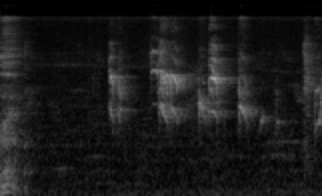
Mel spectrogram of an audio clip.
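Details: Pastol-type long-tailed shrike in full, vigorous song, recorded as tutor material for other songbirds. A brief low thump opens, then a run of sharp, high chirped notes comes in quick groups of two and three with short gaps.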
